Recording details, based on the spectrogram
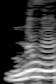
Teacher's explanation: Di sini kita membacanya sebanyak 6 harokat atau 3 ayunan, nah atau 6 ketukan.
